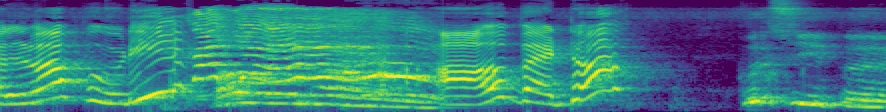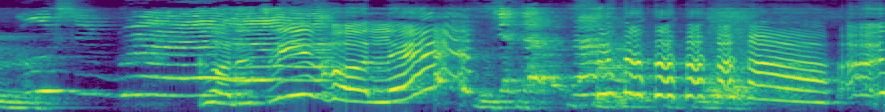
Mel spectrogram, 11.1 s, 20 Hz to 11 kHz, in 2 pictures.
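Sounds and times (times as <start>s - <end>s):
young child wailing: 1.2s - 2.8s, 5.7s - 7.8s, 8.6s - 9.7s.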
